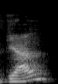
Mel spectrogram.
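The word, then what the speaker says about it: gyal: Yeah, I think it's Gal. Yeah. Yes. One syllable. I would say Gala. Yeah. You say it in one breath is how I try to remember it.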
